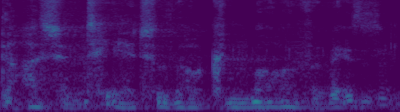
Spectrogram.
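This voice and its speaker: A man puts on a character voice at a very slow pace. Clear echo and clear background noise fill the recording. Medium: video game. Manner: measured, lofty, poetic.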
